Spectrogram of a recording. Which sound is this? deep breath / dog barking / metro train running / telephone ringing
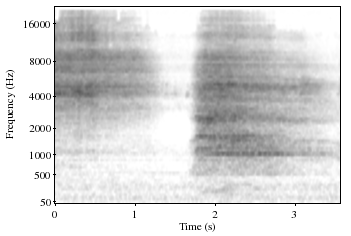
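deep breath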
